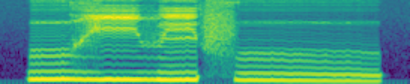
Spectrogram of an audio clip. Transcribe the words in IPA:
u˦ ɣ i˦ β ĩ˦ f uː˦˨

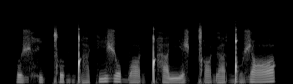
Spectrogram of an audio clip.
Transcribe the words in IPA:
ʊ ʒ h i ǀ ʊ ɡ ɡ͡ǃ a k i ʒ o b ɑ ɡ ǃʰ a nʲ ɑ ʒ ǀ ɑ ɡ a ɡ͡ǃ o ʒ ɑ

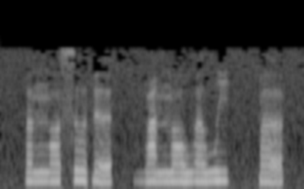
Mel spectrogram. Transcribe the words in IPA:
ʌ ŋ ɔ s ʊ ɗ ə | b ɑ n̪ ɔ w ʌ w i k k͡p ʌ

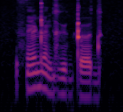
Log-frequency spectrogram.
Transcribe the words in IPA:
θ ẽ˧˥ ɖ ɛ̃˦˨ ɡ ɣ y˨ ɡ ʈ œ˨ d

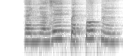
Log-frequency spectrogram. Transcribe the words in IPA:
ɛ˨ ɲ ɛ̃˨ z eː˦ k͡p ɛ˨ k͡p oː˦ k͡p ĩ˨

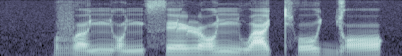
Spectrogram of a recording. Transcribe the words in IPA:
v ɐ˨˩˦ ɲ ɔ˨˩˦ ɲ s e˦˥ ɭ ɔ˧˥˧ ɲ w a˧˥˧ cʰ o˧˥˧ ɟ ɔ˨˥

